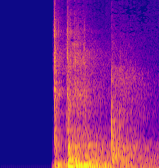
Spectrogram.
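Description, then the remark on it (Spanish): After a moment of silence, a door swings shut with a solid thud, followed by a couple of lighter clicks and knocks as it settles. No one speaks. “¿ha cerrado bien la puerta? Dale toda su vuelta, hombre.”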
